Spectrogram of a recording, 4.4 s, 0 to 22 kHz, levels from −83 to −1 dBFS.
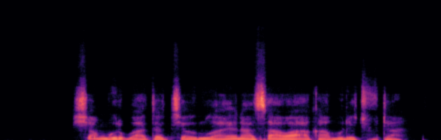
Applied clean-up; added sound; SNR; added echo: neural mask model DeepFilterNet 3.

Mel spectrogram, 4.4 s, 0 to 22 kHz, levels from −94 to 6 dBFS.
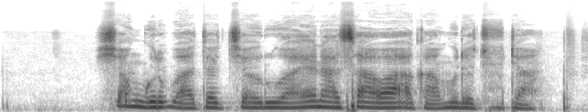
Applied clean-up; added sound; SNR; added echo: none; none; none; none.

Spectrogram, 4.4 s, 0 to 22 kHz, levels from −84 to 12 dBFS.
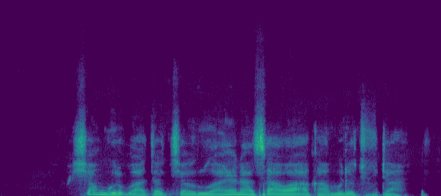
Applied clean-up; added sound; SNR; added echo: neural mask model Resemble Enhance denoiser.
